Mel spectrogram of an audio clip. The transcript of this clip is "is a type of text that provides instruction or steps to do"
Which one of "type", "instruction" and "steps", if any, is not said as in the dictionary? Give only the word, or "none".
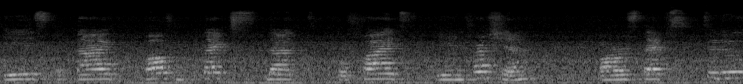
instruction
